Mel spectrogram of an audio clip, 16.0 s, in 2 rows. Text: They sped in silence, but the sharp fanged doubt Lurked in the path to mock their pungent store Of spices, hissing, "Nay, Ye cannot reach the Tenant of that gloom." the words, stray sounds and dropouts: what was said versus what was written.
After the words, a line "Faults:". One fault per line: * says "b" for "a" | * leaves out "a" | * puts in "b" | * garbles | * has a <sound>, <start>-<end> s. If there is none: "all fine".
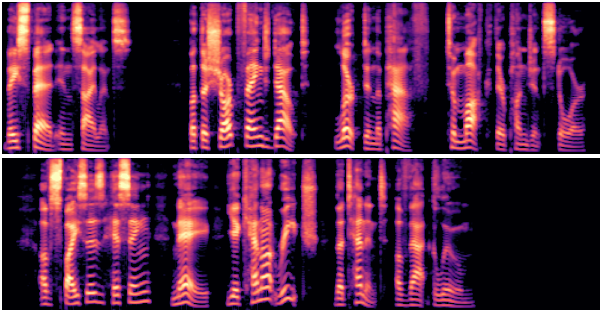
They sped in silence, but the sharp fanged doubt Lurked in the path to mock their pungent store Of spices, hissing, "Nay, Ye cannot reach the Tenant of that gloom."
Faults:
all fine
